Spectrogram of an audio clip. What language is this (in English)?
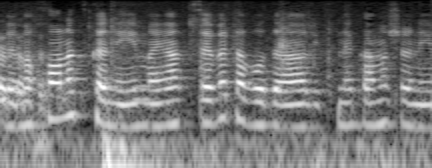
Hebrew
